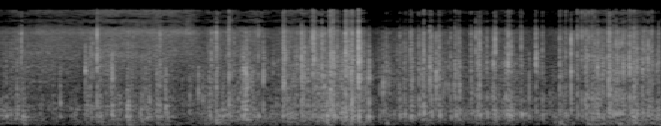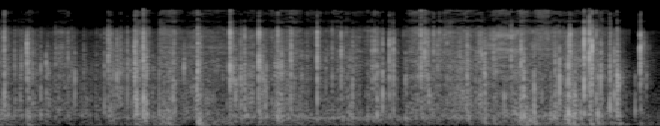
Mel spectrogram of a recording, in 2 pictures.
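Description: Hands in green rubber gloves squeeze and crumple a large red biodegradable plastic postal mailer bag with a parcel inside. The thin plastic gives a dense, continuous run of sharp crinkles and crackles, bright and hissy with almost no low end, rising and falling in bursts throughout.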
